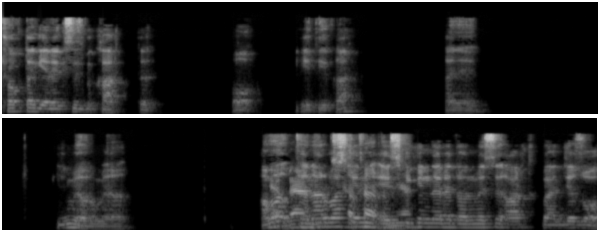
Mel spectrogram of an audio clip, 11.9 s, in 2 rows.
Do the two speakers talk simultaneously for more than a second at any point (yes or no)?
yes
